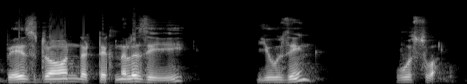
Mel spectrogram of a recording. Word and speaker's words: voussoir: This means these are arch based on the technology using voussoir. Pronunciation is voussoir.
